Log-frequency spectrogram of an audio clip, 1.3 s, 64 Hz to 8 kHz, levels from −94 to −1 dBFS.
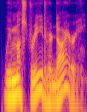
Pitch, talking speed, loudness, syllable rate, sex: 125 Hz, 230 wpm, -15 LUFS, 5.0 syllables/s, male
